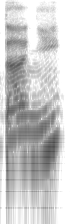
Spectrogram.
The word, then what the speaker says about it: Tañi: Pero son muy distintos. No es lo mismo Tañi que Tami, ¿ya?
